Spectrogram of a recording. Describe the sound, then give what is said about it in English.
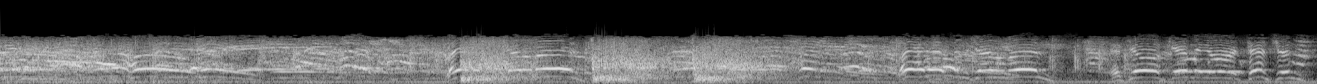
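Six-gun shots fired inside a saloon ring out as a few sharp, loud bangs midway through, set among a busy crowd of talking voices and babble. “Kindly refrain from shooting six guns in the establishment, because the next man that does it is going to get thrown out on his saddle.”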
